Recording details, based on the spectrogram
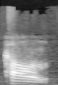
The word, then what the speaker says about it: Colm: Oh, when I was in England, you know, nobody could pronounce Colm. It was all Colin and Colium and Colium and all this kind of...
